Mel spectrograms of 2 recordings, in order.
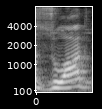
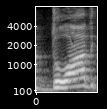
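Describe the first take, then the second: First: The first sound resembles a z. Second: The first sound resembles a plain d. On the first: "जुआद कहेंगे तो जा की मुशाबत हो जाएगी" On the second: "दुआद अगर कहेंगे तो दाल की मुशाबत हो जाएगी"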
